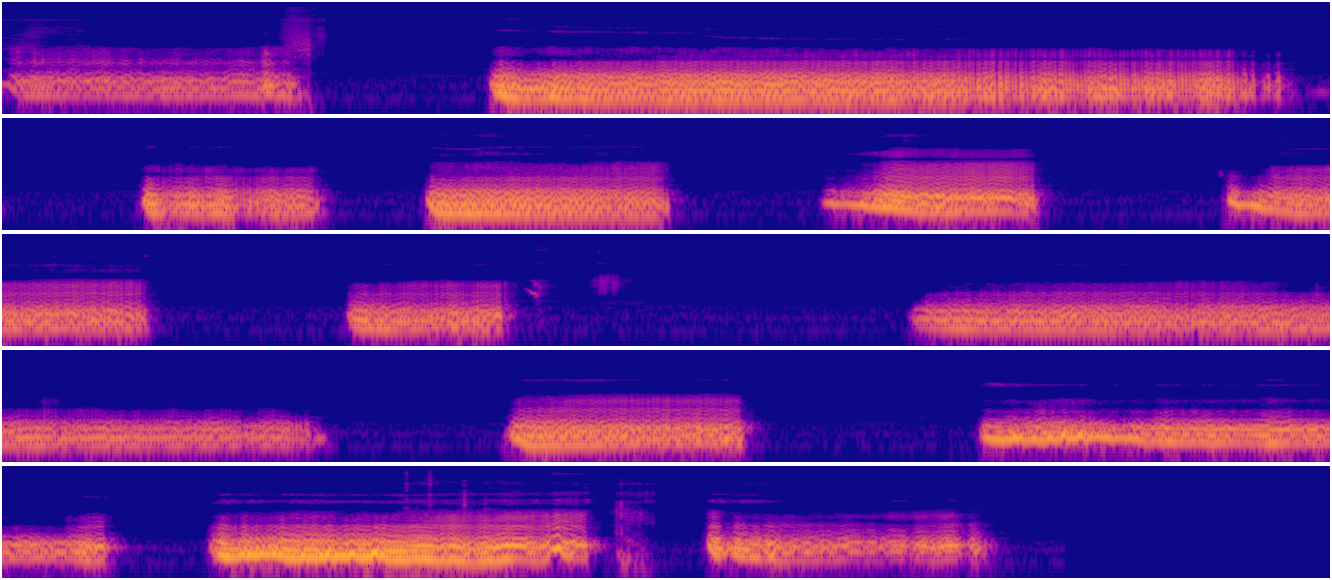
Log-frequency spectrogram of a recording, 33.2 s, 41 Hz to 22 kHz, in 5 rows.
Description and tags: Angry cat sound.
How it was created: I caressed and upset my cat a little, without mistreating it. Recorded by me on a cell phone Samsung J5.
Software used: Audacity to reduce noise and export it.
Angry, Cat, Vexed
